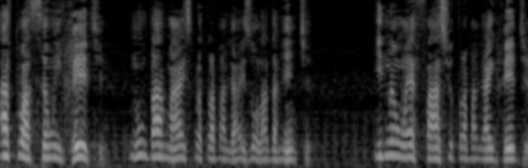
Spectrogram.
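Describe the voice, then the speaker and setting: Speaking at a very slow pace, a man uses a high pitch and fairly even intonation. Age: 60s. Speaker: librarian and information science lecturer. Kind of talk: conference lecture.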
